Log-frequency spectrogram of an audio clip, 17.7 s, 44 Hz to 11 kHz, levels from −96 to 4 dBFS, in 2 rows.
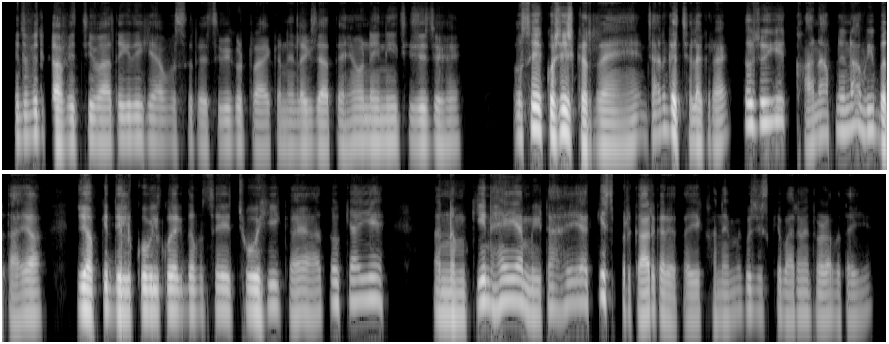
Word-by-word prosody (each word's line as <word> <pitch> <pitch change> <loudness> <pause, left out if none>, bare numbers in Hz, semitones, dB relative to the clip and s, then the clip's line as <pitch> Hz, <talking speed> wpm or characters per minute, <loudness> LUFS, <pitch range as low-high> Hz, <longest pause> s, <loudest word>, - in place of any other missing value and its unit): ये - - -2
तो 135 - -4
फिर 145 0 -1
काफ़ी 115 0 +4
अच्छी 120 +2 -5
बात 115 0 -3
है 125 - 0
कि 125 - -1
देखिए, 125 -1 -4
आप 115 0 -8
उस 110 -1 -16
रेसिपी 110 +2 -8
को 115 0 -7
ट्राय 105 -1 -8
करने 105 0 -12
लग 105 0 -4
जाते 105 0 -4
हैं 110 +2 -8
और 115 0 -3
नई-नई 115 0 -2
चीज़ें 115 0 -4
जो 110 -1 -6
हैं, 115 0 -9 0.6
उसे 135 +6 +8
कोशिश 145 0 +9
कर 105 - +7
रहे 105 -1 -1
हैं। 115 +5 -7
जान 140 +6 -7
के - - +7
अच्छा 115 - -7
लग 110 - +1
रहा 110 0 -4
है। 125 - -11 0.2
तो 195 0 +6
जो 205 - +3
ये 220 +2 +2
खाना 115 +7 -6
आपने 160 +2 -5
ना 185 +3 -2
अभी 165 -1 -1
बताया, 115 +2 +1 0.4
जो 135 -1 +11
आपके 135 +3 +2
दिल 120 -2 +5
को 125 +2 +3
बिल्कुल 125 +1 +4
एकदम 125 0 -3
से 130 -1 +1
छू 125 -1 +4
ही 145 -1 -5
गया, 115 0 -6
तो 160 +6 -6
क्या 170 +2 -8
ये 180 0 -3 0.5
अ, 115 - -4
नमकीन 115 +9 0
है 165 +5 0
या 170 -1 +1
मीठा 125 0 -5
है 140 +4 -10
या 165 -1 -5
किस 200 -1 -1
प्रकार 115 +2 -2
का 115 -2 -5
रहता 100 0 -8
है - - -6
ये 105 - -7
खाने 105 0 -13
में? 120 +3 -16
कुछ 125 -1 -10
इसके 120 -1 -15
बारे 110 0 -10
में 115 - -8
थोड़ा 110 +1 -5
बताइए। 105 +3 -15
115 Hz, 260 wpm, -23 LUFS, 110-135 Hz, 0.6 s, जो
